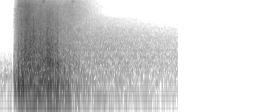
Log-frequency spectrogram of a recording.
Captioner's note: whoosh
